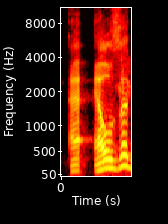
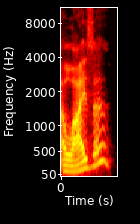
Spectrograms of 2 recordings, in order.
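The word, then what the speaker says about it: Eiza: Josh Flores says Elza Gonzalez, not Eliza.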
